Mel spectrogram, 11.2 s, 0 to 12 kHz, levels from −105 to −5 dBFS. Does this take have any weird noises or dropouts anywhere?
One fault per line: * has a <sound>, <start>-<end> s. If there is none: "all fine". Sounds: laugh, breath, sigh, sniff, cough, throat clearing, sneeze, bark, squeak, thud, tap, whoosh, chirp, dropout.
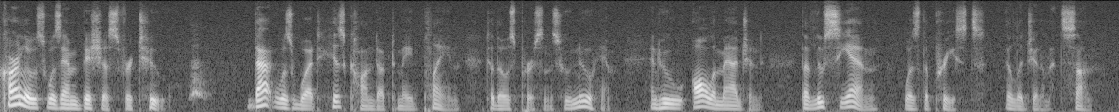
* has a bark, 1.9-2.2 s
